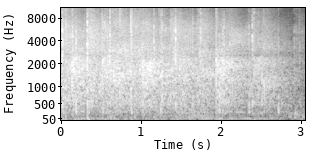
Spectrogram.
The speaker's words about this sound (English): So praise the Lord, hey? Round of applause to the Lord. Like, I think it's, it's awesome.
